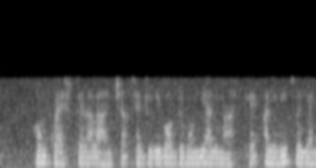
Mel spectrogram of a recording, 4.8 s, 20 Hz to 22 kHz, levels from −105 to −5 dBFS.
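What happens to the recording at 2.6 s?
At 2.6 s the speech carries GSM full-rate codec damage, which runs through the whole clip rather than starting there. The codec rebuilds speech from a vocal-tract model driven by sparse, regularly spaced pulses, a coarse coding that fits a 13 kbps phone channel, so the voice sounds plainly buzzy and gravelly. On a spectrogram everything stops at a hard ceiling near 4 kHz, with a flat, grainy texture below it.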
